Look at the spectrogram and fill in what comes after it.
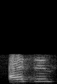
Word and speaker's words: Essynce: Essynce, my name is spelled E-S-S-Y-N-C-E, and then Couture is C-O-U-T-U-R-E.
